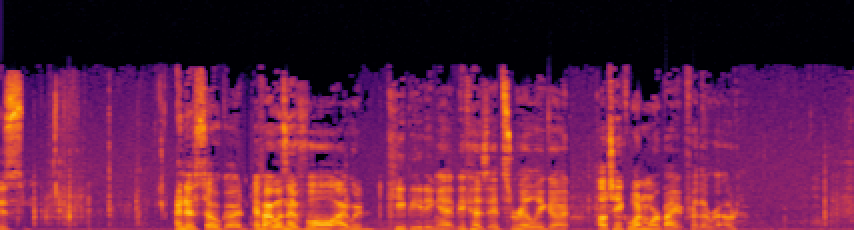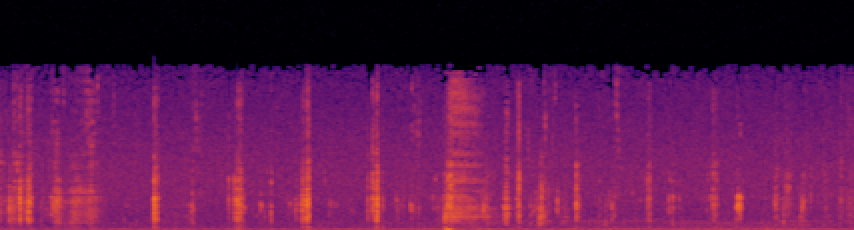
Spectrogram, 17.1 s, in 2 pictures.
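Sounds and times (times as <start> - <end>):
person chewing: 8.1 - 17.0.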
